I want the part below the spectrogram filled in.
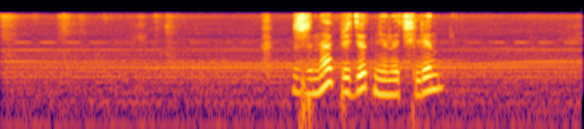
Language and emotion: Russian, positive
